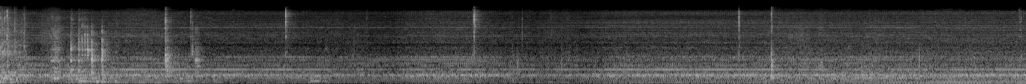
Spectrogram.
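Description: A sewing machine stitches a straight side pocket on a pair of trousers, with steady mechanical whirring and ticking and a few sharp clicks throughout.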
